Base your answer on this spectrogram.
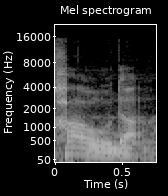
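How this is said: It is said the genuine Dutch way.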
